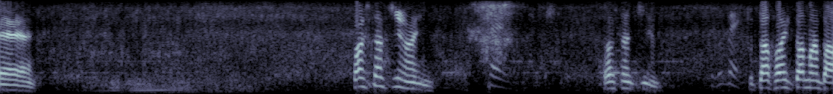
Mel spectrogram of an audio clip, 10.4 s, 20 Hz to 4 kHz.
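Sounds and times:
traffic noise: 0.0s - 10.1s
bus engine rumbling: 1.0s - 3.6s
speech: 4.4s - 5.5s, 7.6s - 8.4s, 9.1s - 10.4s.

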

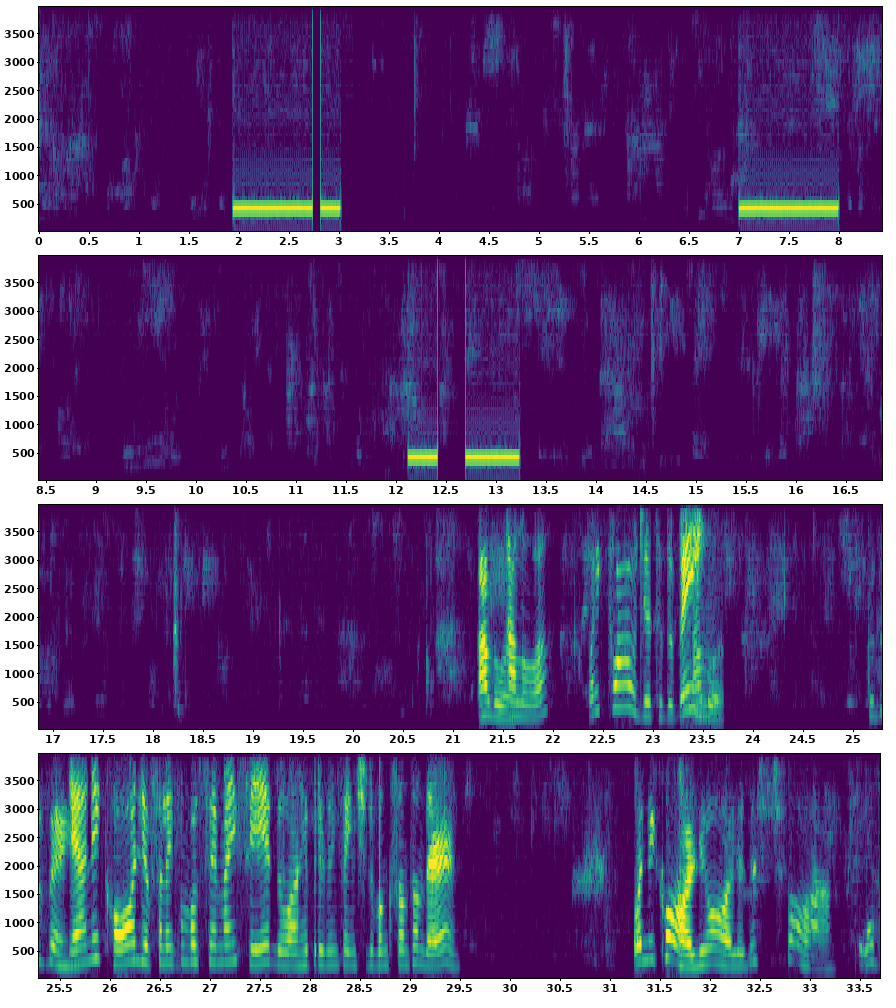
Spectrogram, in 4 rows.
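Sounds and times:
faint noise: 0.0s - 33.6s
telephone ringback tone while a call is placed: 2.0s - 3.0s, 7.0s - 8.0s, 12.1s - 13.2s
speech: 21.3s - 23.8s, 25.2s - 29.6s, 31.2s - 33.6s.

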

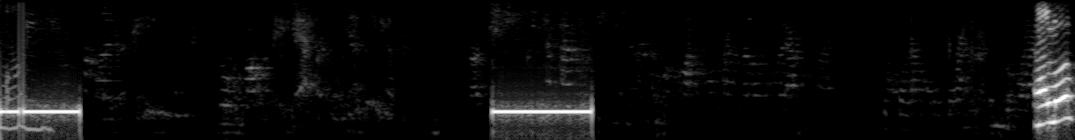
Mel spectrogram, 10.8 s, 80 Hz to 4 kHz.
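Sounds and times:
faint phone-line speech: 0.0s - 0.8s, 4.9s - 6.0s
telephone busy tone after a dropped call: 0.0s - 0.8s, 5.0s - 6.0s.

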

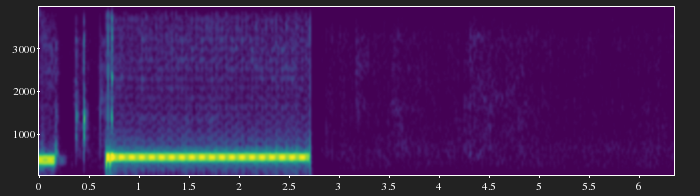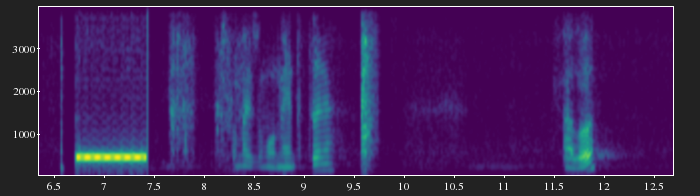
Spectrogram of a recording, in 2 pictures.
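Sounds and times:
telephone line tone on a call being transferred: 0.0s - 2.8s, 6.7s - 7.4s
speech: 8.5s - 9.4s, 11.6s - 12.0s.

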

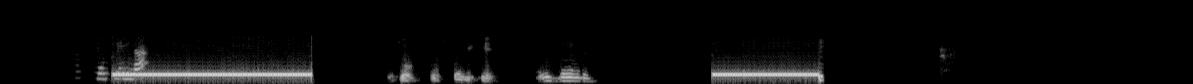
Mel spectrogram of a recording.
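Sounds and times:
speech: 1.0s - 3.0s, 4.0s - 6.0s
low steady telephone tone while a call is connecting: 1.1s - 3.2s, 7.1s - 8.3s.

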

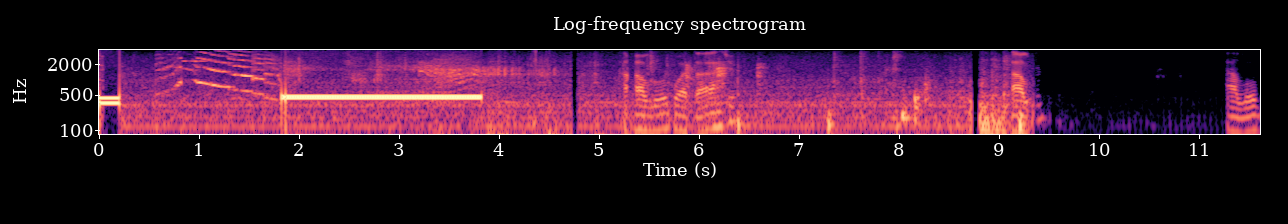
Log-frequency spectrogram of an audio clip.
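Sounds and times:
telephone tones during a call transfer: 0.0s - 0.3s, 1.8s - 3.8s
speech: 5.7s - 6.6s, 9.2s - 9.4s, 11.3s - 11.6s.

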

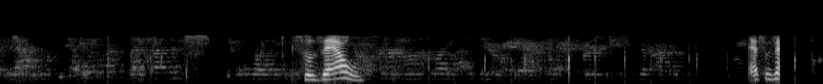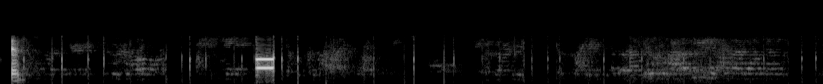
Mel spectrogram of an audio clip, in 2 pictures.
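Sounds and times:
speech: 3.0s - 3.7s, 7.6s - 7.8s
telephone keypad tone during a phone call: 10.8s - 11.0s.

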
